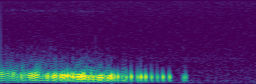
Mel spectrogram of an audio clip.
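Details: Hunger stomach growling after almost a day without eating: a low, drawn-out growl breaking into rapid gurgling pulses, then fading.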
